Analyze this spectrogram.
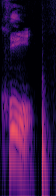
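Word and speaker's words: Kühl: And it is from the brand Cool. That right there is the Cool logo. That right there is how you spell it, K-U-H-L.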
